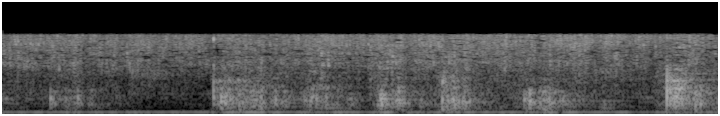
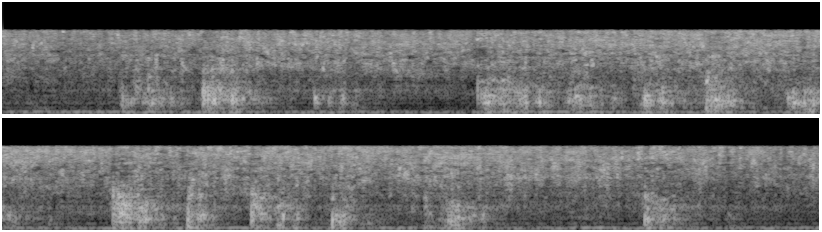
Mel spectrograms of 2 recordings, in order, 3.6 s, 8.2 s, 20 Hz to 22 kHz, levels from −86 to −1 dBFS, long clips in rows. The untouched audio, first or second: first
